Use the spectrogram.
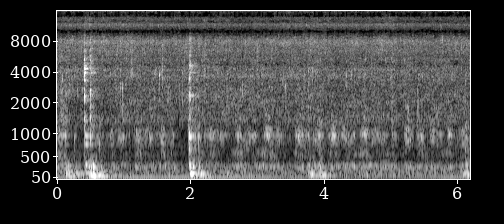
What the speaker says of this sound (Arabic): ونحط على الزبد 3 فصوص ثوم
